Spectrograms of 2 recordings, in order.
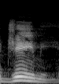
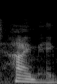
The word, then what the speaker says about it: Jaime: who just goes by jamie instead anyway it's uh it's she and that's actually quite a common spelling of jamie even though in in in spanish it's jaime but noah jamie okay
